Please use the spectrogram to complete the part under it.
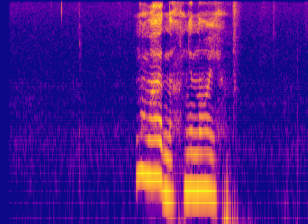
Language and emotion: Russian, sad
